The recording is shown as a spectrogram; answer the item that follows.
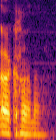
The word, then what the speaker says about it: Akana: our whose creators named Anna how do you pronounce that last name puppy an econo Anna Akana yeah an econo o connor and connor connor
